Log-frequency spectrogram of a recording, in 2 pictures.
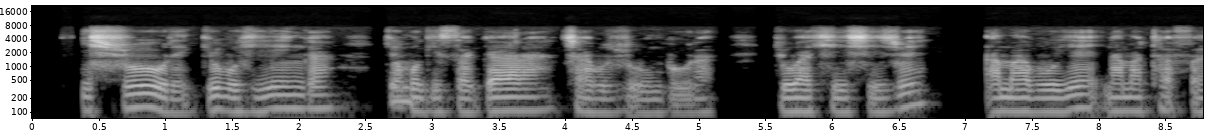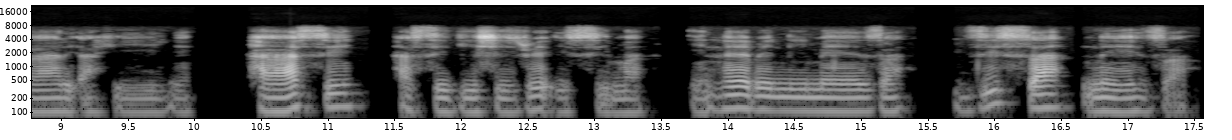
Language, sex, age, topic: Rundi, male, 25-35, education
